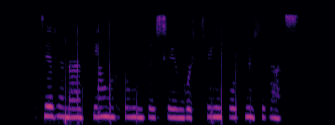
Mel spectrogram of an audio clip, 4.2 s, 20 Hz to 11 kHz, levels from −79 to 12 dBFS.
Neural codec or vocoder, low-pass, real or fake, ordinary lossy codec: codec, 16 kHz, 2 kbps, X-Codec, HuBERT features, trained on general audio; 7.2 kHz; fake; AAC, 64 kbps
